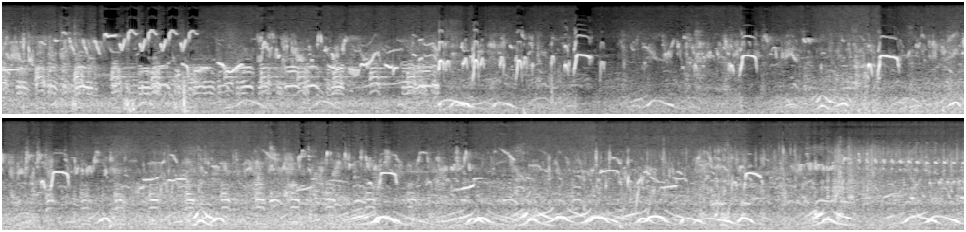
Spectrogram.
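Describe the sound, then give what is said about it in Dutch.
Birds wake and call at dawn on Texel, a dense, continuous chorus of quacking ducks, honking geese and higher chirps that overlap steadily throughout. “Nou, zijn vogels worden ook wakker.”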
